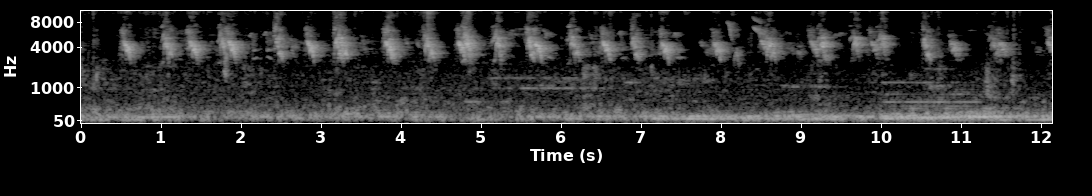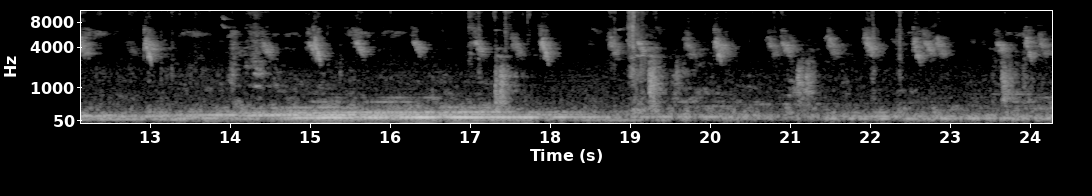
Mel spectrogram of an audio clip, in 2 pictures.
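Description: A small bird chirping over and over, short high chirps about three a second at first, then more spaced out. A low hum swells up in the middle and fades again.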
